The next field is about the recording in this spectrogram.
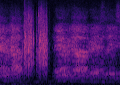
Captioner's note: clap clap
